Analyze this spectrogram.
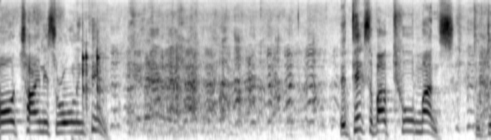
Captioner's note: audience laughing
